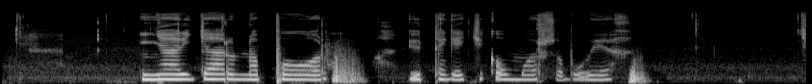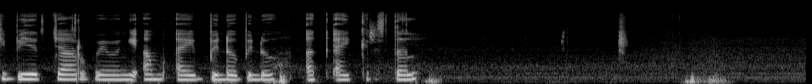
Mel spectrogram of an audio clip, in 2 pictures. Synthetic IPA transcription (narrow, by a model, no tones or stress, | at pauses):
ɲaːɾid͡ʒaɾunɔpʰːɔɾ | jutːɛŋɡɛt͡ʃikɔwmɔɾsɔbɔwɛx | t͡ʃibiɾd͡ʒaːɾukɛwiŋɡɛʔamajbindɔbindɔakajkɾistal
